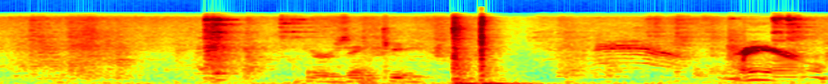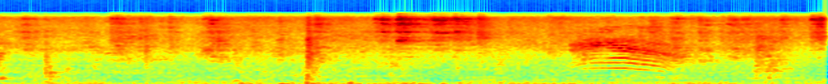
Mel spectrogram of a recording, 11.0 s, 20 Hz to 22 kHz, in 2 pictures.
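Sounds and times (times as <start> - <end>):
cat meowing: 4.0 - 4.7, 9.4 - 10.2.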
